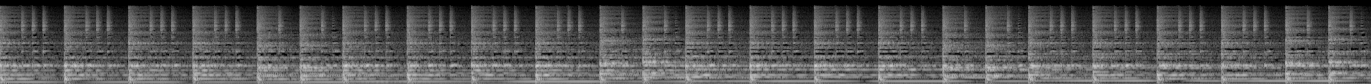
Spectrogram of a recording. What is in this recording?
140 BGM Loop, 32 bars signifying conflict
Can be used for battle scenes, news sound tracks
Made in Ableton Live 9, all sounds synthesized using Sylenth1
electronic, loop, music, soundtrack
